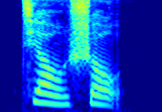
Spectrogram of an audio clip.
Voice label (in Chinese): "教授", Chinese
